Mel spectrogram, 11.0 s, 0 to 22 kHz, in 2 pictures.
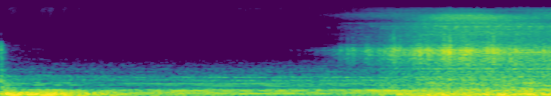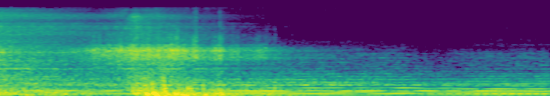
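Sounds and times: sustained musical drone: 0.0 - 11.0
rushing rumbling noise: 3.0 - 9.0.

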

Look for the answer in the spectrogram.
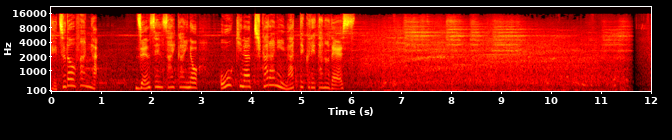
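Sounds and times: diesel railcar rumble: 0.0 - 12.0
wheel squeal: 6.9 - 11.7.

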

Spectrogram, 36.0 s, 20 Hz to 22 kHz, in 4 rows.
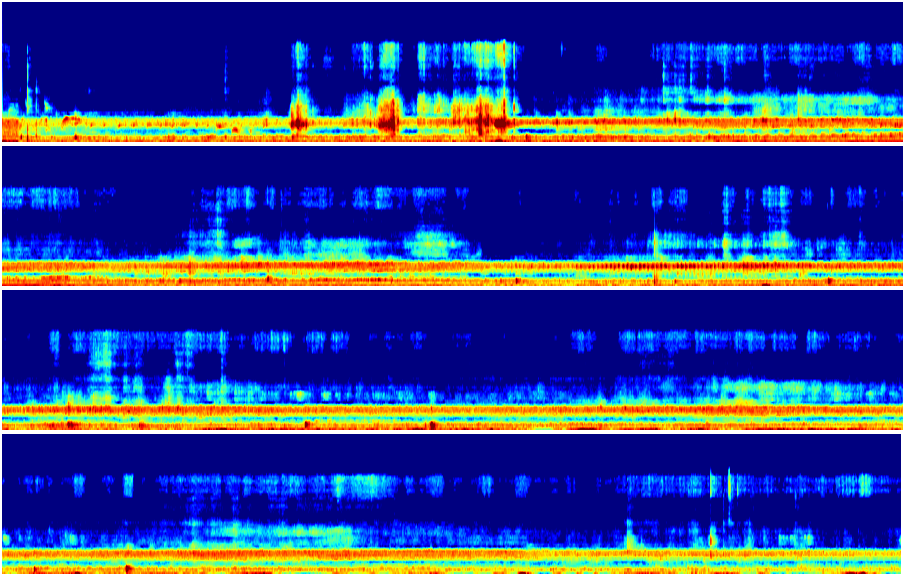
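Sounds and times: cars engine rumble: 0.0 - 36.0.

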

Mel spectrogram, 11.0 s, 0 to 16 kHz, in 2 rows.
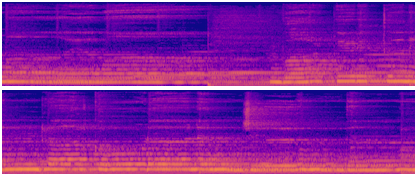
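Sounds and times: steady bass: 2.8 - 11.0.

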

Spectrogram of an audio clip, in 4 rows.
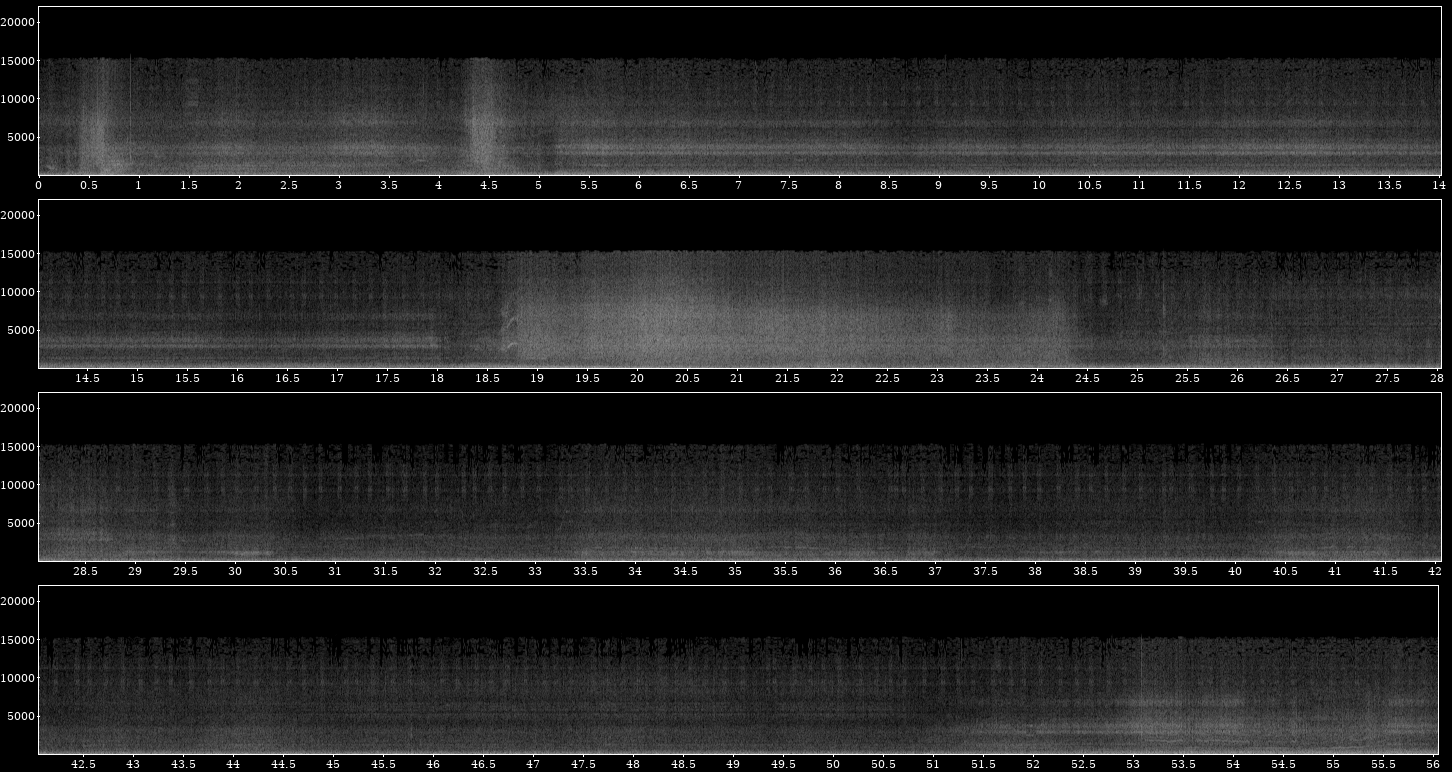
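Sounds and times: wind rushing over microphone: 0.0 - 56.0.

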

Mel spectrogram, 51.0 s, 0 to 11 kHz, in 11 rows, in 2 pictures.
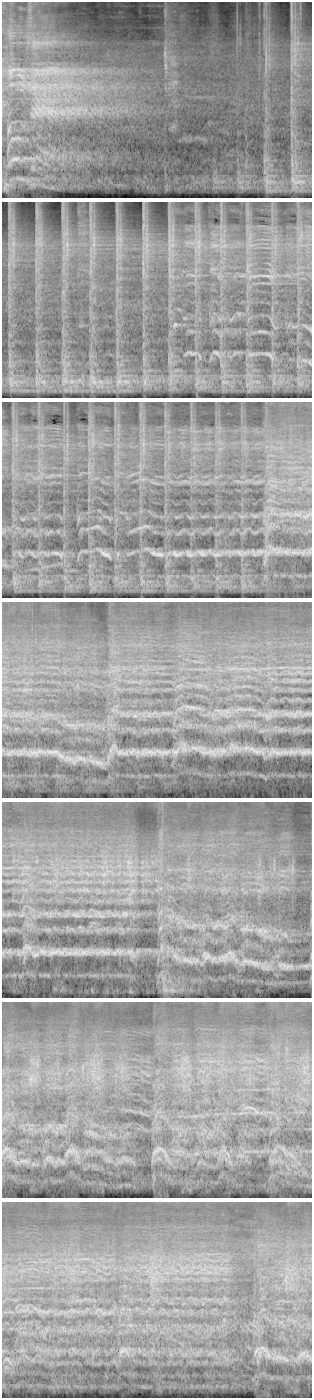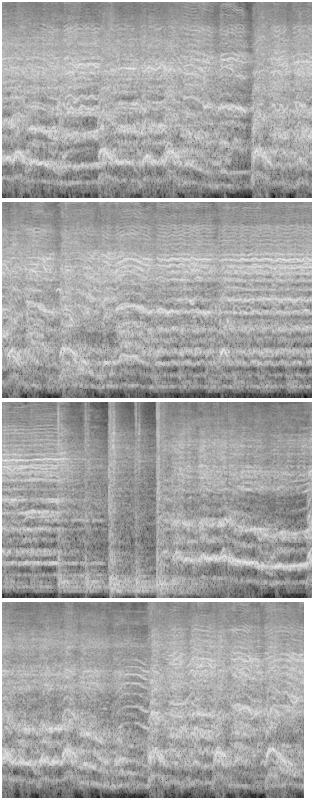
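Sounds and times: large drum beaten with sticks: 3.2 - 14.8, 18.7 - 22.6, 42.7 - 45.1
men singing: 7.2 - 43.1, 44.3 - 51.0.

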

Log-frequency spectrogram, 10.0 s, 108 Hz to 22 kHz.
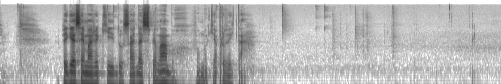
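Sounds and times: faint keyboard keystrokes: 5.6 - 8.0.

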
